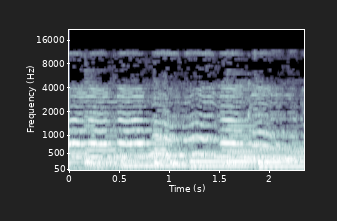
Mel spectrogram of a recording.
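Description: Young female voices humming or singing a wordless, gliding melody over an acoustic guitar that sustains its chords.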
